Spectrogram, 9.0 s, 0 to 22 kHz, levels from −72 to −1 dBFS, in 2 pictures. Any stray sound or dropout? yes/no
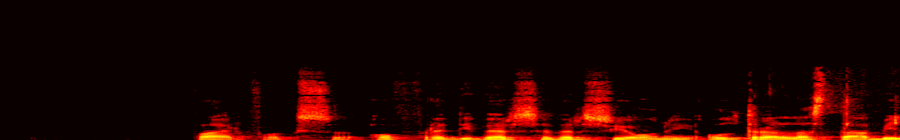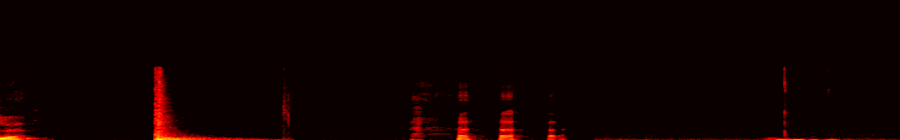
yes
